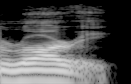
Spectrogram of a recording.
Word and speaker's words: Ruairidh: So the boat guy, played by Finley Curry, his name is Raw. I'm going to call him Rory, but it's spelled Rory. It's the spelling is R-U-A-I-R-I-D-H. Those Scots, man.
